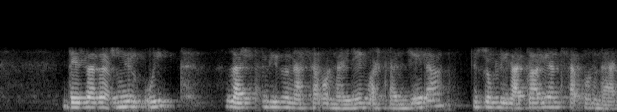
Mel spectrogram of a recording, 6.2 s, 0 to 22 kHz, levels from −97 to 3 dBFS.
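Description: Speech passed through the AMR narrowband mobile codec at a low mode, which fits roughly 5.9 kbps. The line is confined to 150 Hz to 3.6 kHz, and the heavy coding leaves the voice buzzy, thin and synthetic throughout. Lost AMR speech frames then failed on the radio path, so the decoder repeated its last pitch and vocal tract settings at falling gain. That produces smeared, fading warbles at 1.04 to 1.12 s and 2.56 to 2.67 s, each about 60 ms long, and a longer 100 ms dropout at 4.44 to 4.56 s. After each gap the sound returns briefly weak or rough.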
